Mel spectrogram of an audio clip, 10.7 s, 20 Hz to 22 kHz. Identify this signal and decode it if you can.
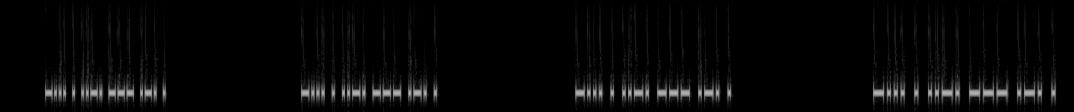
Morse code, heard as a keyed tone, about 45 wpm, 700 Hz. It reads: BEFORE BEFORE BEFORE BEFORE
